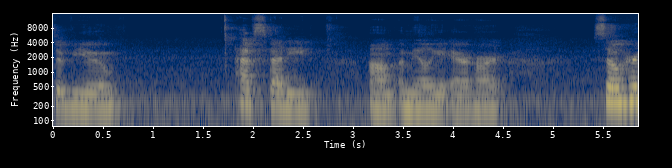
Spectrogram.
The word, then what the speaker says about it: Earhart: It's spelt like Earhart, but it's like Amelia Earhart. And I pointed out that it's like Earhart, like air and then a heart, like I love air, and she was a pilot.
